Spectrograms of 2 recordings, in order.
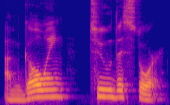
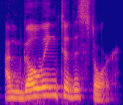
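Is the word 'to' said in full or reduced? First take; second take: full; reduced. First: The word 'to' is said in full, unhurried. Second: The word 'to' is shortened to a quick 't'. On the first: "falando mais pausado ou dando mais ênfase no to, você vai ouvir dessa forma, to" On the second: "na fala mais rápida esse to sendo pronunciado como um t, bem rapidinho"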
